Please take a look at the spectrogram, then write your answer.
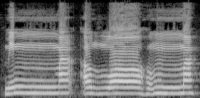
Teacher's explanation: میم مشدد ہے، اس کو ہم سختی کے ساتھ جماؤ کے ساتھ پڑھیں گے اور غنہ کریں گے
